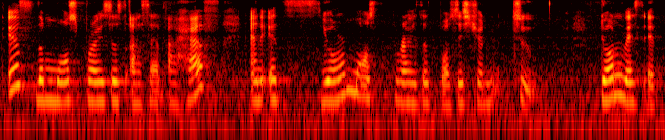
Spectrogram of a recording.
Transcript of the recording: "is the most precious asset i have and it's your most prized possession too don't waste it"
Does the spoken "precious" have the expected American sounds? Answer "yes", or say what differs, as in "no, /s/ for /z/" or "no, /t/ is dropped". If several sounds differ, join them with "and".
no, /s/ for /ʃ/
